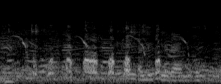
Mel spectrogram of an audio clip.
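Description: A local rooster at a chicken market gives a series of soft, short clucks against a quiet, busy background murmur.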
